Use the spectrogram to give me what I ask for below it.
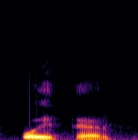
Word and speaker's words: Euterpe: sociedade musical ou interp escreve euterpe mas a pronúncia em alemão é o eterno e vinha gente de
